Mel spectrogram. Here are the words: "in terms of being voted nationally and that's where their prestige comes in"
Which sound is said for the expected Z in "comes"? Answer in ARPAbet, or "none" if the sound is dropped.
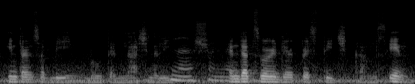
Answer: S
